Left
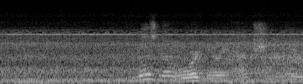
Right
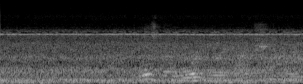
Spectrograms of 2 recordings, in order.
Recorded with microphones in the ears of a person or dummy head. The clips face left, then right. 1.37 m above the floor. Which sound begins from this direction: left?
A man speaking, at 1.3 s.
